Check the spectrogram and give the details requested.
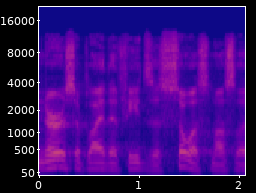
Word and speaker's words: psoas: The intestine is fed by the same nerve supply that feeds the psoas muscle. It's spelled P-S-O-A-S, psoas, pronounced psoas muscles.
